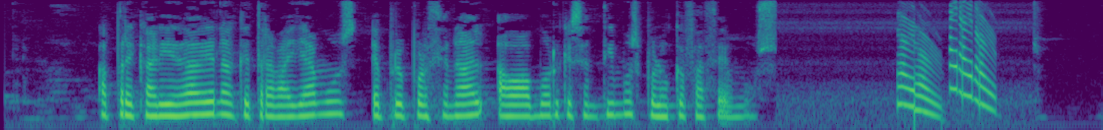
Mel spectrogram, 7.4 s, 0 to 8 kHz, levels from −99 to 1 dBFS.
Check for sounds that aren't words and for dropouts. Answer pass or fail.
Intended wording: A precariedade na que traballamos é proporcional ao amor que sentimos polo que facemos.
fail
